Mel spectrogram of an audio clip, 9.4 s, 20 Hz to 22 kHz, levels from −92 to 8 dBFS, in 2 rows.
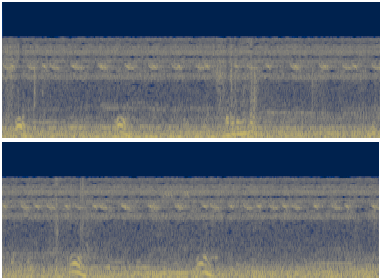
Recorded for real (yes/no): yes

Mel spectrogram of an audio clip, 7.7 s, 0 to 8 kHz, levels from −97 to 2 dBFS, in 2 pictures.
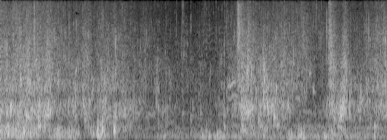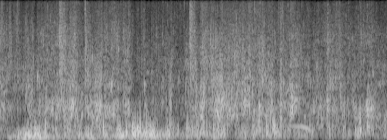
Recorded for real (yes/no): yes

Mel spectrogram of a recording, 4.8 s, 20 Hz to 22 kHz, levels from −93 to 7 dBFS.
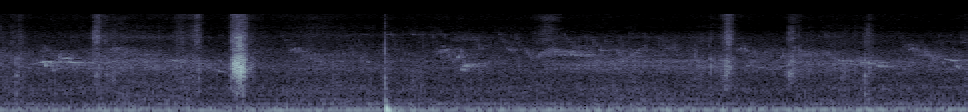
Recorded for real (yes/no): yes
